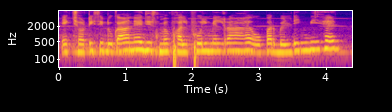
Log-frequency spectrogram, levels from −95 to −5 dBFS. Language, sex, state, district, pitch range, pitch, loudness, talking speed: Hindi, female, Gujarat, Valsad, 200-225 Hz, 215 Hz, -15 LUFS, 190 wpm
